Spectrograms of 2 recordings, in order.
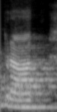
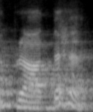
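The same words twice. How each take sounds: First: Said in the usual way. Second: प्रातः ending in a breathy h, praatah; प्रातः said with the final h sound voiced out; visarga pronunciation. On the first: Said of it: "देखो, जैसे ये प्रात है ना". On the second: Shown as a demonstration. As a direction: add a clear h after प्रातः. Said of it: "ह की sound आती है".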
